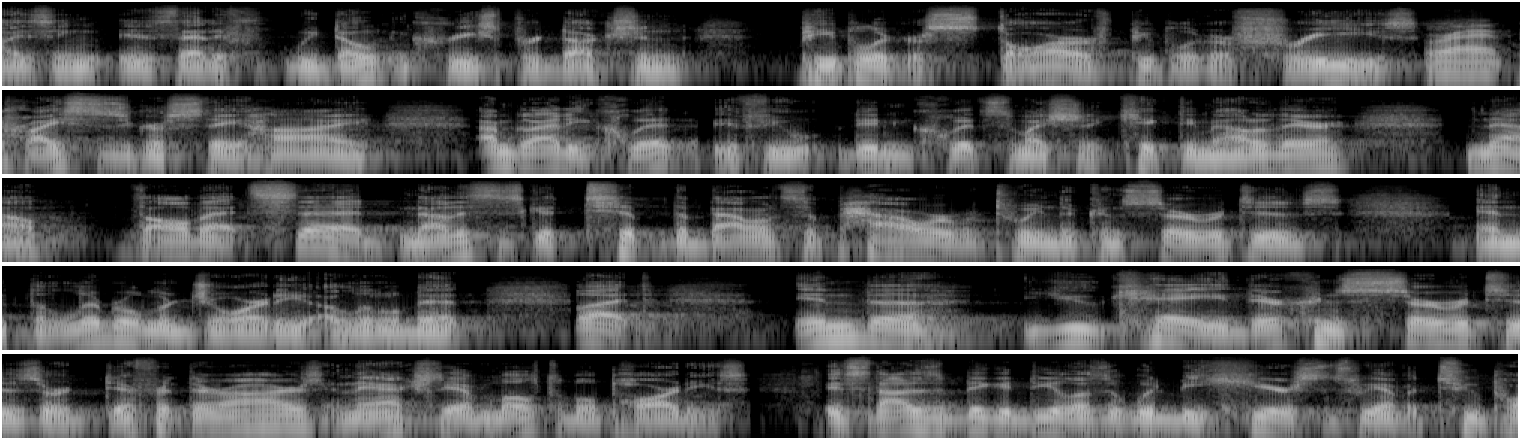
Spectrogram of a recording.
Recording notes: record live from the Innio Waukesha Sales Meeting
